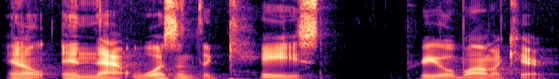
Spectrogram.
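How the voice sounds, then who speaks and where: Low-voiced chatty man in his fifties. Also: steady tone, normal speed, fairly bright tone. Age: 50s. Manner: chatty, frequent "right?" tag checks and restarts. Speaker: health insurance advisor. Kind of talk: casual podcast explanation.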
